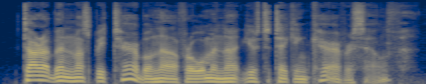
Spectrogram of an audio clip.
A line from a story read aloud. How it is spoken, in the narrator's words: Julin murmured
